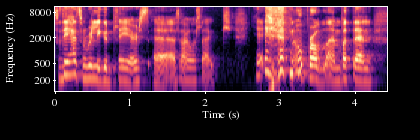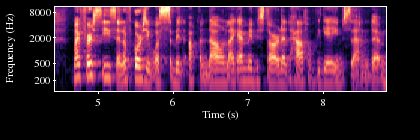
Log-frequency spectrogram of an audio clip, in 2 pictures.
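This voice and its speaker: A fairly quick pace in a Swedish accent. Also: woman. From Finland, Åland Islands. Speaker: professional footballer. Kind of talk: podcast interview. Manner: hesitant, many fillers.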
